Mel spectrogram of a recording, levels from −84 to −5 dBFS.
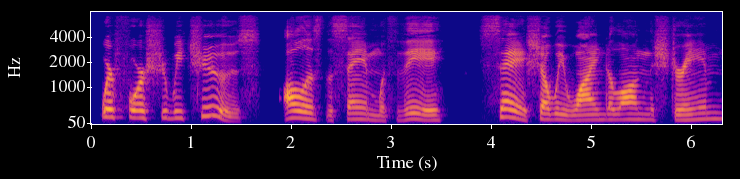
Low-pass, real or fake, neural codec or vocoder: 7.2 kHz; real; none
